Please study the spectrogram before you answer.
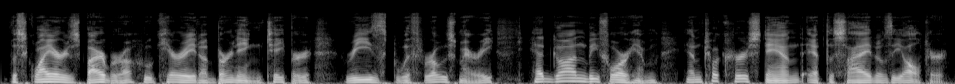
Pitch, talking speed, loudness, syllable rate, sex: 100 Hz, 155 wpm, -18 LUFS, 4.6 syllables/s, male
